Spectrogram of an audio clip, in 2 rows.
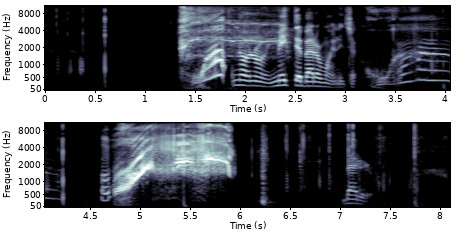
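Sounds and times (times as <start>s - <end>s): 
person imitating a monster's shriek: 1.4s - 2.6s, 3.3s - 6.0s
speech: 1.5s - 3.8s, 4.8s - 5.2s, 7.1s - 7.6s.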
